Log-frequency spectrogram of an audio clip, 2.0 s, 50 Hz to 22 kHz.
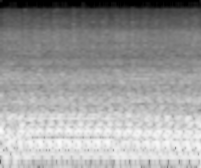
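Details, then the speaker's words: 1960 Chevrolet Impala that sat for years, warming up at idle after a surging and fuel-dripping fix: loud, dense, uneven burble with lumpy low rumble, some smoke and exhaust popping; running rough but coolant starting to circulate. "smoking a little bit she's farting a little bit but hey what do you want what do you expect"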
